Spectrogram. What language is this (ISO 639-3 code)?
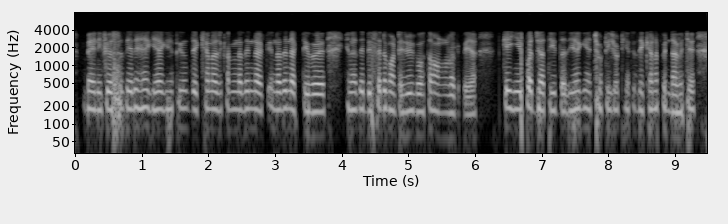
pan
